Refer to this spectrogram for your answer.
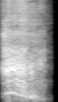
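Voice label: death, dialogue generic Italian; mohaa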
